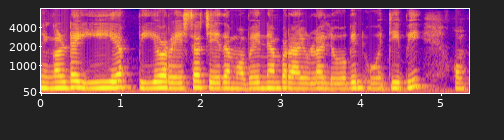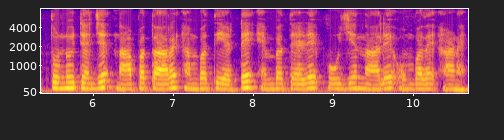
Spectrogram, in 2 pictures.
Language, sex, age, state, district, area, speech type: Malayalam, female, 45-60, Kerala, Kottayam, rural, read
